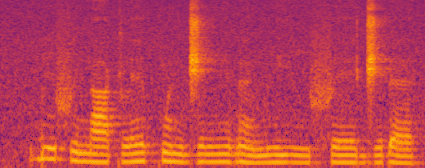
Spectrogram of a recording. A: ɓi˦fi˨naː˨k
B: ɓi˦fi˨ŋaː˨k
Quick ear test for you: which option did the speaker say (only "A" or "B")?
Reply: A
